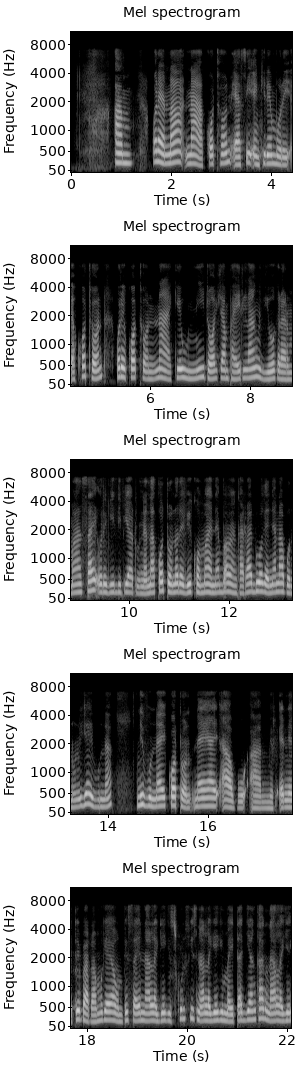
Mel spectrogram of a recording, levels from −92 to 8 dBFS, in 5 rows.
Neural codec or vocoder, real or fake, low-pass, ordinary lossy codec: codec, 16 kHz, 2 kbps, X-Codec, WavLM features, trained on Multilingual LibriSpeech; fake; 7.2 kHz; none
